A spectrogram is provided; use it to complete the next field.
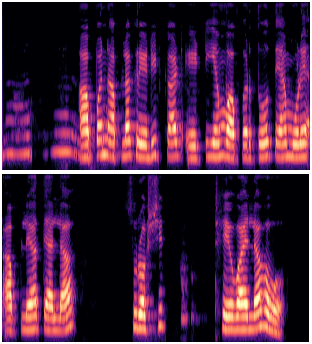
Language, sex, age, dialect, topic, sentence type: Marathi, female, 51-55, Northern Konkan, banking, statement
